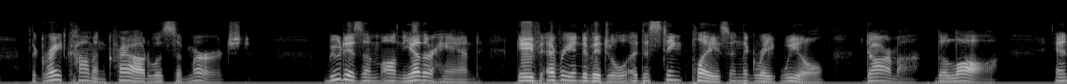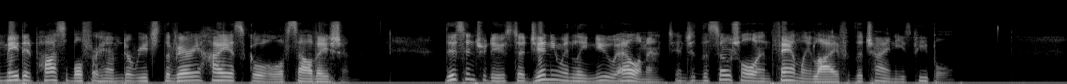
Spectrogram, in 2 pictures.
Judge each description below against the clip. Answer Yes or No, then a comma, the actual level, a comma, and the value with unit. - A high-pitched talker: No, medium, 155 Hz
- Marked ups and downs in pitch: No, average, 4.8 semitones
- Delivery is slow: No, average, 150 wpm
